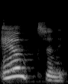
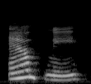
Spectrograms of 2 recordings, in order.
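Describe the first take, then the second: First: The th sound and every vowel are pronounced. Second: The th sound and a vowel are dropped. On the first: The speaker calls it right. "instead of Anthony" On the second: The speaker calls it wrong. "my name's Anthony"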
